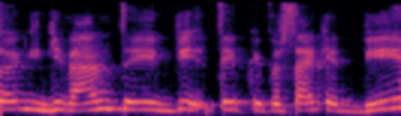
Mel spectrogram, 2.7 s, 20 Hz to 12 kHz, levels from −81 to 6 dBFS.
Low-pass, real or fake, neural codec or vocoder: 10.8 kHz; fake; vocoder, 44.1 kHz, 128 mel bands, Pupu-Vocoder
